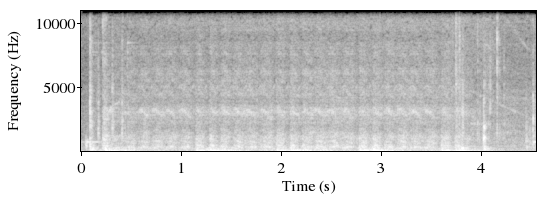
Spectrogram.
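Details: 2007 Buick Rainier 4.2 L inline-six, 175,000 miles, replacement engine from a 2008 Chevy Trailblazer, battery getting low: uneven starter cranking never catches; crank no-start traced to an incompatible crankshaft position sensor.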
